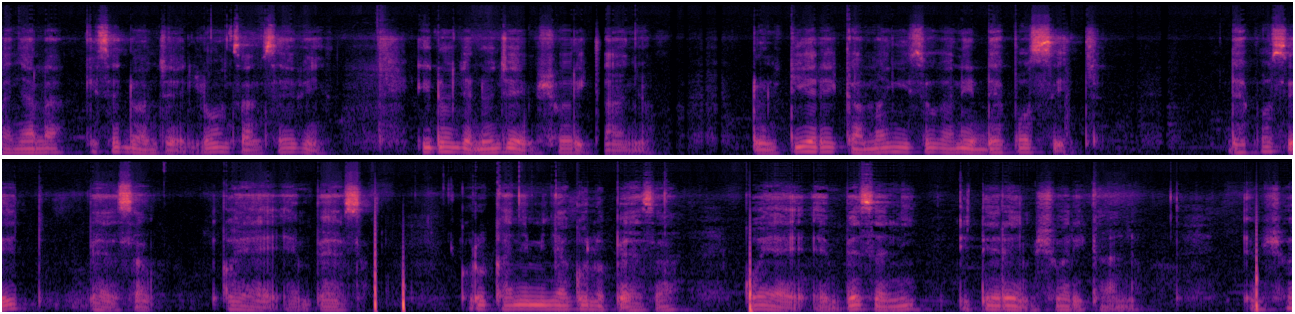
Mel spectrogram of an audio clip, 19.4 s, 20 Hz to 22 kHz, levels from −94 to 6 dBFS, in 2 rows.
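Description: Speech with two kinds of fault. Repeated packet loss (robotic sound) affects 3.91–4.58 s, 5.00–5.40 s and 7.96–8.75 s. Several short holes, the longest about 58 ms, are patched by repeating the preceding sound, giving a choppy quality with pieces missing; a spectrogram shows smeared, repeated frames and abrupt breaks. A loud pop occurs as a pair at 12.48–12.71 s, just before "koro kanyo", then singly at 15.29 s and 19.09 s, roughly 20–25 dB above the speech. These appear as thin vertical spikes on the waveform and full-band lines on the spectrogram, likely from an electrical transient such as a switch or static discharge.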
